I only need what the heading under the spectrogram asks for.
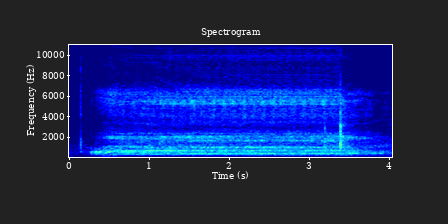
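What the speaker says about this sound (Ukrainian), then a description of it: "Зараз ми увімкнемо і покажу, що двигун наш працює. Даємо газу" A Kugoo S3 electric scooter's motor spins up and runs close by: a steady, high mechanical whine with a faint rattle, holding level for about three seconds before easing off. No one talks.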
